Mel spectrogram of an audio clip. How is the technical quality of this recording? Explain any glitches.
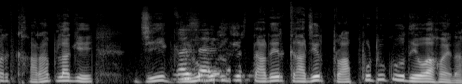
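The recording has two overlapping faults from a speakerphone call, both between about 2.1 and 2.5 s.

Echo leak, 2.12 to 2.52 s: a faint copy of the speech returns 273 ms late, about 10 dB below the direct voice, likely because the far end's echo canceller passed loudspeaker pickup back. A spectrogram shows a weaker duplicate of the harmonic pattern, shifted right.

Speech suppressed in double talk, 2.17 to 2.47 s: the voice dips by around 10 dB, in pieces adding up to roughly 150 ms, likely because the echo canceller, unable to tell talker from echo, attenuated both. The waveform envelope shows notched gaps, and the spectrogram thins there.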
